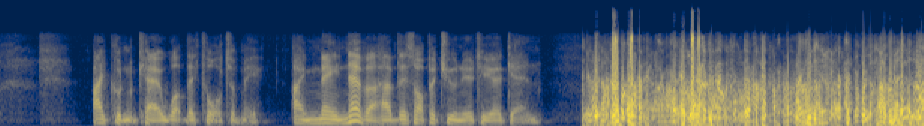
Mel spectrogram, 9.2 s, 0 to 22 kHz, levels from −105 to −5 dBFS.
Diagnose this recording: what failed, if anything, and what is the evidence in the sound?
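The fault lies in the codec stage: a codec payload misread. From 5.82 s, just after "have this opportunity again", to the end at 9.25 s, the clear wideband speech of the AMR-WB link (consistent with its 12.65 kbit/s mode) gives way to garbled noise and warble that barely tracks the talker. This fits octet-aligned AMR frames being parsed as bandwidth-efficient, so the decoder reads its parameter fields from shifted bit positions.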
